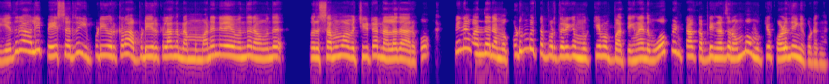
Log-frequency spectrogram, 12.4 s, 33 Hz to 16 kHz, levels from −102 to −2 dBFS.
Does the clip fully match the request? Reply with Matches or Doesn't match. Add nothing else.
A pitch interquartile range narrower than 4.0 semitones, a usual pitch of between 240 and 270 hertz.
Matches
